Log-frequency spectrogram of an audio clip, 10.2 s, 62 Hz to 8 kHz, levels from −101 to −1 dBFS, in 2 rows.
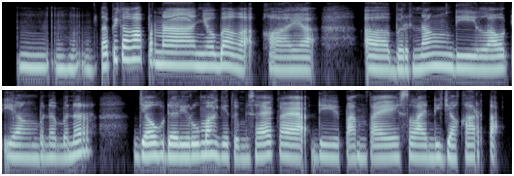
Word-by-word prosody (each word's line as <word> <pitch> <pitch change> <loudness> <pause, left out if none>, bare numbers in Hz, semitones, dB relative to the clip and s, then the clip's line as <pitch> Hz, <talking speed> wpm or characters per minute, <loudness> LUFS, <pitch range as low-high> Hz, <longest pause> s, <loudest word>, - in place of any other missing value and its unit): Mmm 190 -1 -5
mmm, 175 -1 -7
mhm, 175 -4 -10
tapi 200 +8 0
Kakak 295 0 +6
pernah 215 -3 +4
nyoba 205 0 0 0.2
gak - - 0
kayak, 165 -1 -2 0.5
eee, 170 -2 +2
berenang 175 +4 -1 0.2
di - - 0 0.2
laut 170 +1 0
yang 170 -2 -2
bener-bener, 175 +6 -3 0.4
jauh 180 +1 +3
dari 175 -2 +2
rumah 195 +2 +2
gitu 175 -3 -5
misalnya 175 +4 0
kayak 170 -3 +5
di 170 -2 -4
pantai 165 +1 -1
selain 165 -1 0
di 170 - -2
Jakarta? 170 +1 -2
175 Hz, 155 wpm, -23 LUFS, 170-195 Hz, 0.5 s, Kakak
